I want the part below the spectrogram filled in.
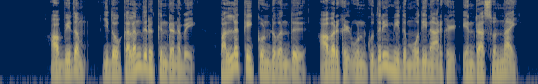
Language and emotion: Tamil, neutral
